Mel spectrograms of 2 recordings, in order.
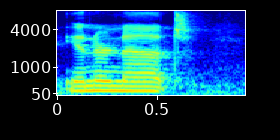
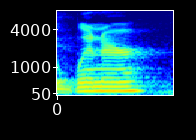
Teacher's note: that dropping of the T happens more in words like internet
